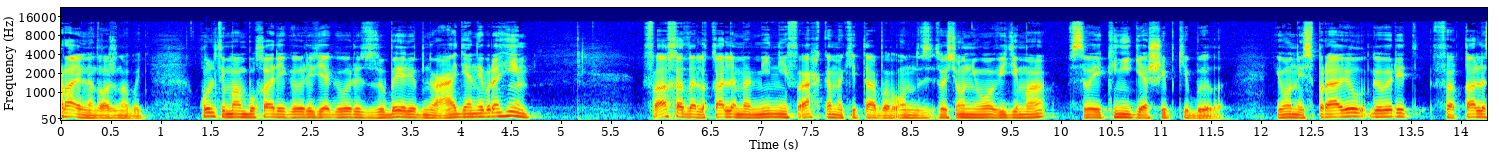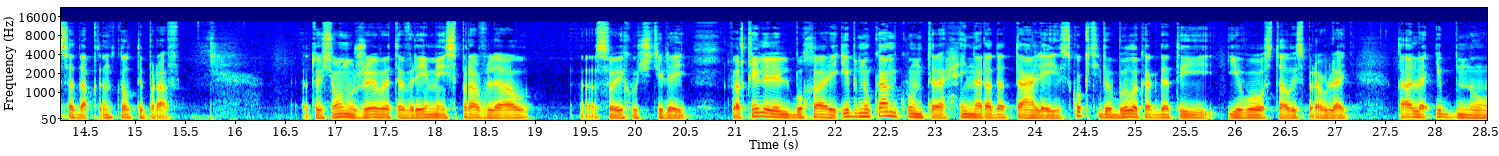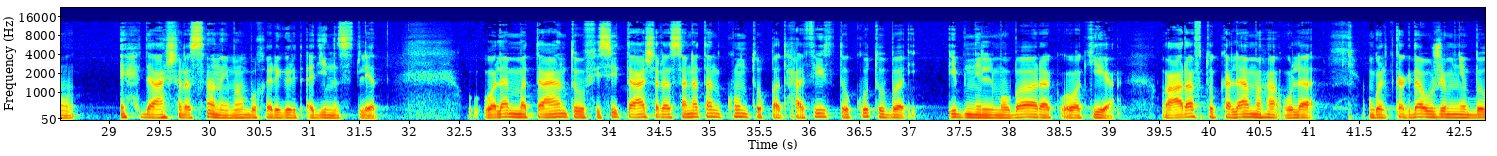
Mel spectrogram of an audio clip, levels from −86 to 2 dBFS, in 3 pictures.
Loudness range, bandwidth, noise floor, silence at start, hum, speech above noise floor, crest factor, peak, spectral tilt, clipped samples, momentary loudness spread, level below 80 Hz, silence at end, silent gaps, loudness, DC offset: 3 LU; 14 kHz; -47 dBFS; 0 s; none; 34 dB; 14 dB; 0 dBFS; -6 dB/octave; under 0.1%; 7 LU; -38 dBFS; 0 s; none; -14 LUFS; under 0.1%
